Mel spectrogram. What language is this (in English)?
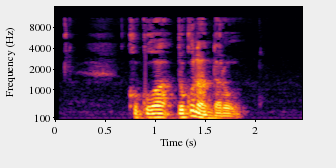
Japanese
